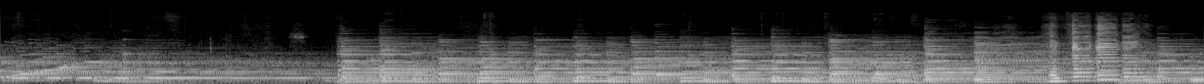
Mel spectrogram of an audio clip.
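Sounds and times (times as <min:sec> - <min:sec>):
piano playing jazz chords: 0:00.0 - 0:12.0.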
